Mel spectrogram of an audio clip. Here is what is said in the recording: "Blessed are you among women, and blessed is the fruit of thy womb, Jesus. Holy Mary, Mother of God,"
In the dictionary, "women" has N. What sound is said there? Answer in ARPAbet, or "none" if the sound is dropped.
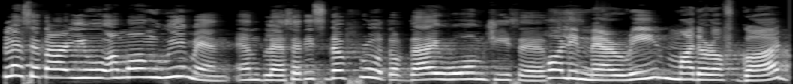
N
